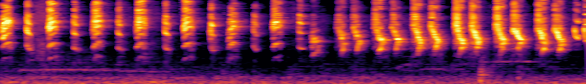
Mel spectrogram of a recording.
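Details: Young long-tailed shrike learning the Kunti song: a steady run of sharp, high, ticking notes repeated about twice a second, over a low background hum.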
